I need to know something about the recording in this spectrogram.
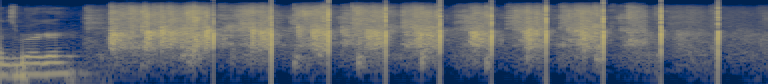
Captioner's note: audience applauding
